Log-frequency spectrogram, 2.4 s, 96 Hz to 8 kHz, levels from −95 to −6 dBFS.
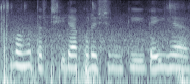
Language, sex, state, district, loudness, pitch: Hindi, female, Punjab, Pathankot, -17 LUFS, 225 Hz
